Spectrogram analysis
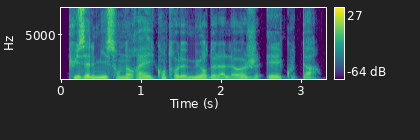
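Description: A man reading a story aloud in measured, dramatic narration. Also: low-pitched, no echo, studio quality.

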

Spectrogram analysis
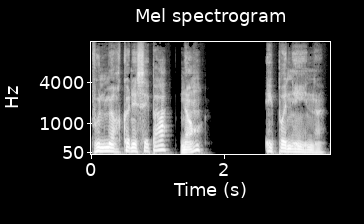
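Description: A man's voice: big pitch swings, a little slow, heavily acted. Man voicing a faint dying young woman. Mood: faint, trembling. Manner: soft, low and trembling.

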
